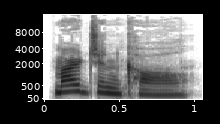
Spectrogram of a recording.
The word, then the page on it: margin call: American English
